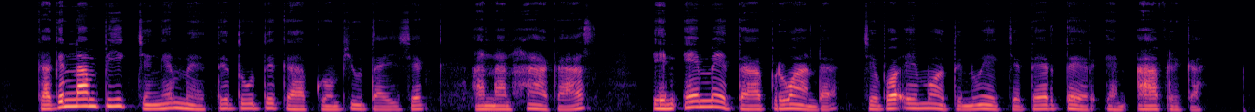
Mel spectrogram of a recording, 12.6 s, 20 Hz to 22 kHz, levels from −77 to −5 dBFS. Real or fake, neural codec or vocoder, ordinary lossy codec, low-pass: real; none; none; none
